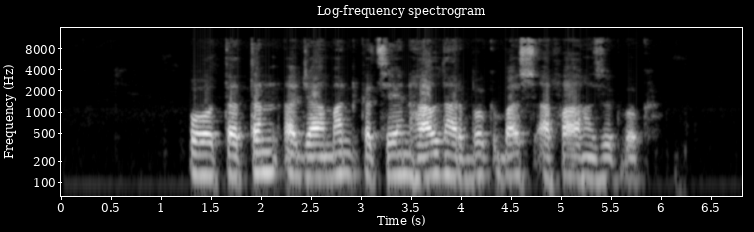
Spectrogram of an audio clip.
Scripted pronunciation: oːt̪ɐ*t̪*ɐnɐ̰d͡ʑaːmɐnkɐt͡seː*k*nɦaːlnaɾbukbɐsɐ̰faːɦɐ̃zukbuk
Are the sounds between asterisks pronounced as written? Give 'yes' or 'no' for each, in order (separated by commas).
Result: yes, no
